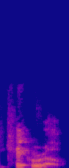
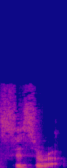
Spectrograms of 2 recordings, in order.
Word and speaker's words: Cicero: And, you know, in Latin, actually, a C is pronounced like a K. So if you were to pronounce the great Roman orator and politician correctly, it would be Cicero, not Cicero.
